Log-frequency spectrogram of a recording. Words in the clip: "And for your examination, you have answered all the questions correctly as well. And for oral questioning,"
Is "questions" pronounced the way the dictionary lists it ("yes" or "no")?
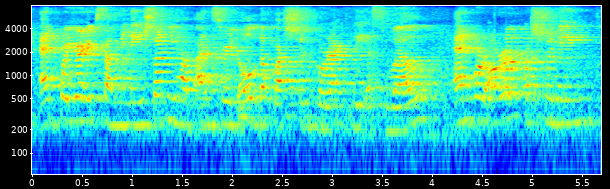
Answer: no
